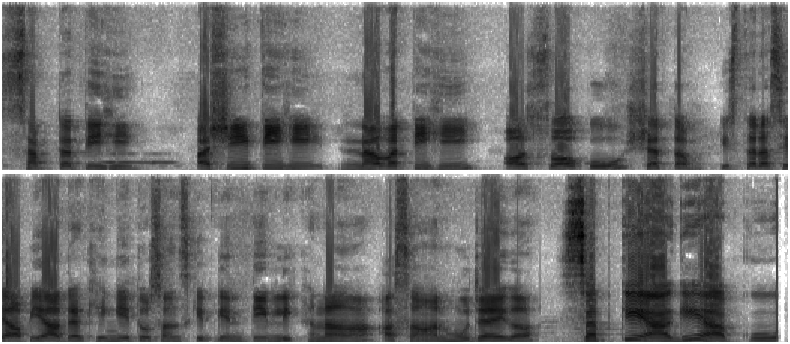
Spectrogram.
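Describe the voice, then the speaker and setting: A woman teacher giving a lesson, reciting number words slowly and asking the viewer questions as she goes. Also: a little high, a bit bright. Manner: slow, deliberate recitation, quizzing the viewer. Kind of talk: classroom lesson.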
